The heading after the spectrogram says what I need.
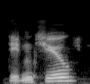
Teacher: my pitch Falls very low · correct falling intonation at the end falling pitch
